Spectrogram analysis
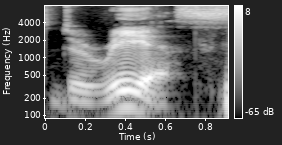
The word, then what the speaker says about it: Darius: Actually, the emphasis is on the re, so it's Darius.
